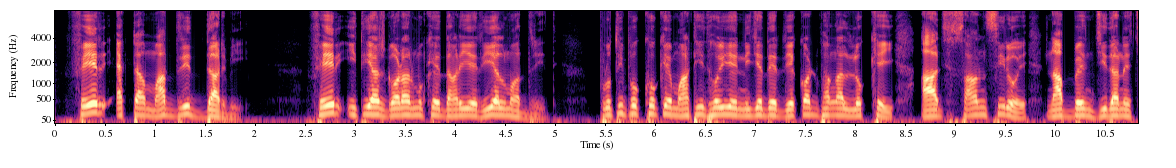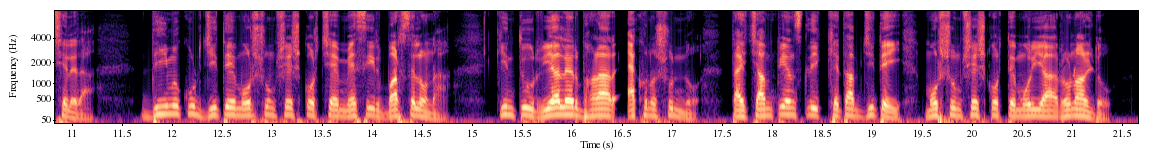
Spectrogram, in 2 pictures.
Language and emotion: Bengali, neutral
